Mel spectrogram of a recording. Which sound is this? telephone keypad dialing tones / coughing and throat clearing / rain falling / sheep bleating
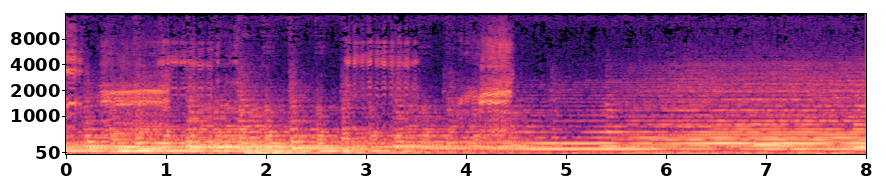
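sheep bleating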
